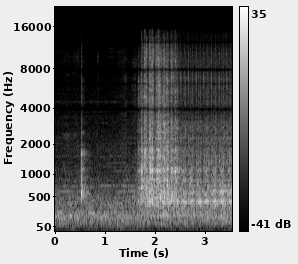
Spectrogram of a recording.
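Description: Sewing machine running as it winds thread onto the bobbin, starting with a click and then a steady, fairly loud mechanical whir that continues to the end.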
